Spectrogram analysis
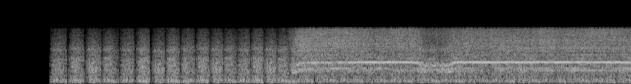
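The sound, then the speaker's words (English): The small steam engine of a miniature train ride at the old site of Riverview Park in Des Moines chuffs in a quick, steady rhythm, then a loud, sustained steam whistle blows with a brief dip before sounding again over the hissing engine. “It's an original recording of the steam engine whistle on the miniature train ride here on the old site of Riverview Park in Des Moines.”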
